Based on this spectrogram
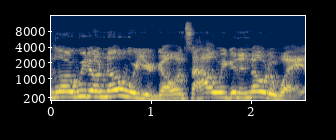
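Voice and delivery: high, loud, fast complaining disciple; exasperated Thomas. Retold or imitated. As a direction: whine it like a confused, fed-up Thomas. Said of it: "Thomas said".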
